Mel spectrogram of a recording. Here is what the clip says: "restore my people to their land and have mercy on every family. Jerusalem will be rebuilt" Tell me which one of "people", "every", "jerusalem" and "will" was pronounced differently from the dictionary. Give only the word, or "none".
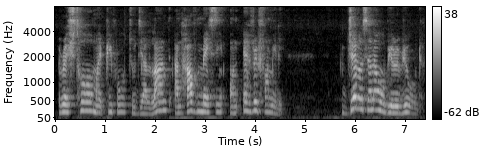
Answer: jerusalem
